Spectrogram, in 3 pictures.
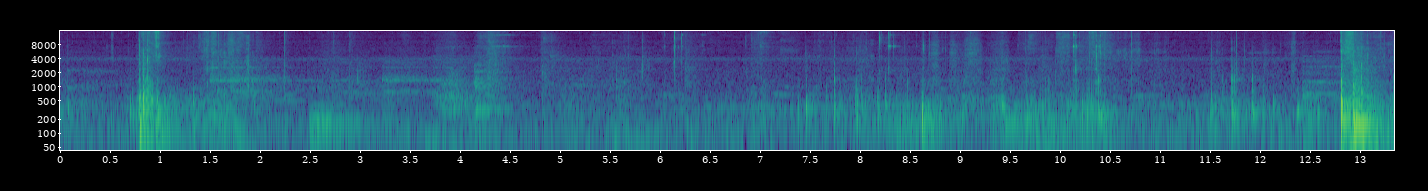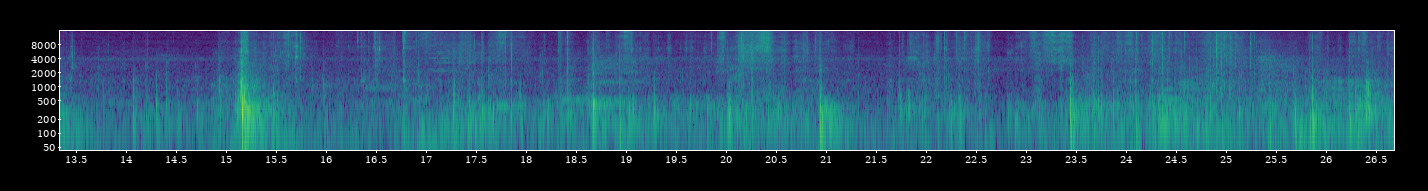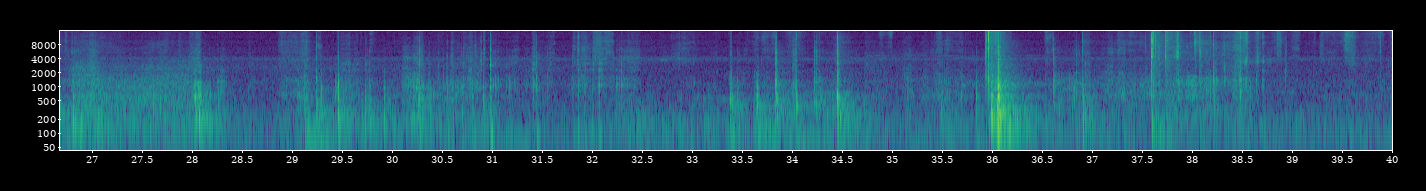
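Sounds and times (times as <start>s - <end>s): wrapping rustling and tearing: 21.8s - 25.7s, 37.2s - 40.0s.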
